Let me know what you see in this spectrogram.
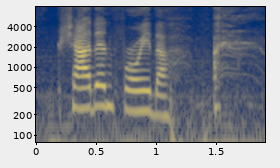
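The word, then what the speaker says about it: Schadenfreude: new things every day Shaden frea Shaden frea damn that's how you pronounce it bro copy that sir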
